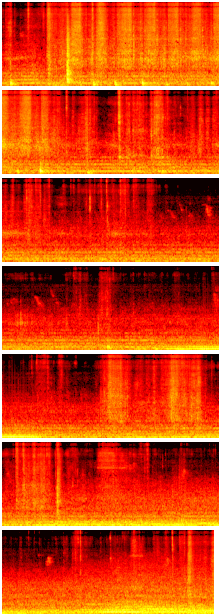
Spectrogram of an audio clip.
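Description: Small clicks, taps and rubbing as a pocket knife and its new zebrawood handle scales are handled and fitted together, with the sharpest clicks in the first few seconds. A low rumble comes in about halfway and grows louder toward the end.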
